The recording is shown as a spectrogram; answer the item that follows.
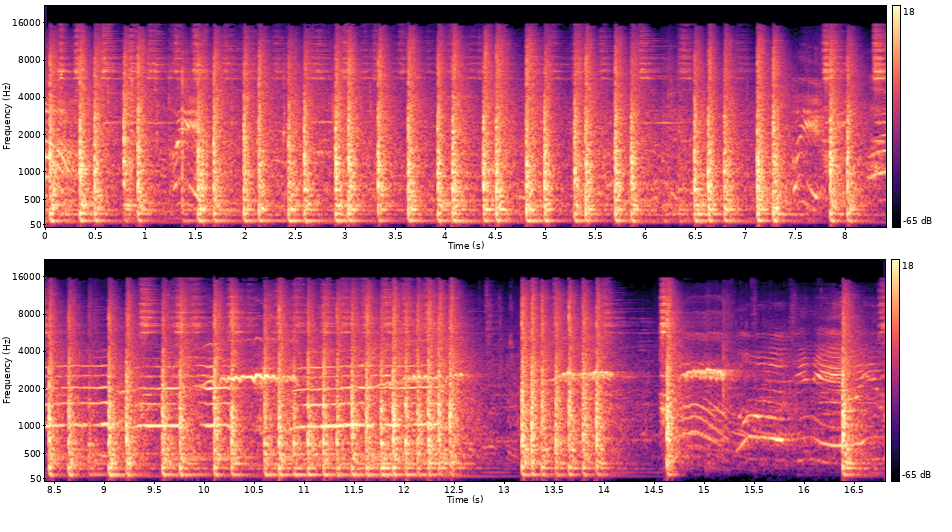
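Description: Bitchu kagura accompaniment: a drum beaten in a fast, even rhythm of about five strokes a second, with jangling metal percussion and held pitched notes, and a chanting voice over it. The beating breaks off briefly near the end and starts again.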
